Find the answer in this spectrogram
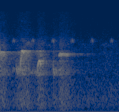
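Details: Cream-vented bulbul giving a brief phrase of three fast, slurred chirping notes that fade out, with a faint steady ticking in the background.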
